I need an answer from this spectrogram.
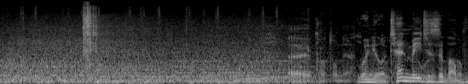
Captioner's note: camera snapping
